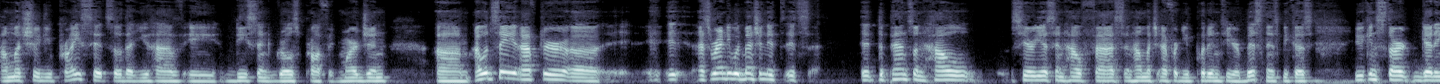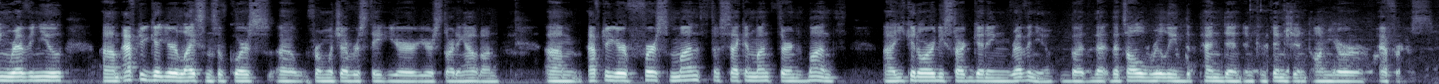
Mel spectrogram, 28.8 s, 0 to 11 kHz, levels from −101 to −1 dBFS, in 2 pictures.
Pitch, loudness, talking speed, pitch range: 135 Hz, -19 LUFS, 200 wpm, 125-155 Hz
